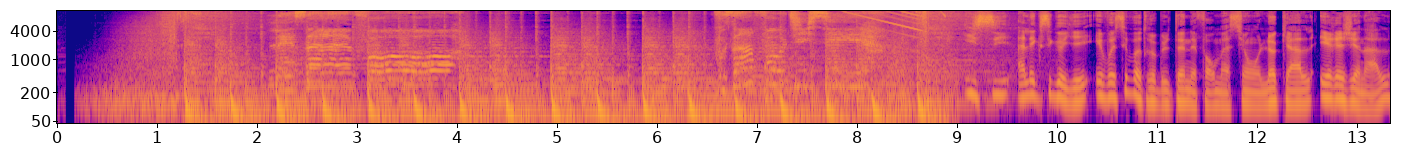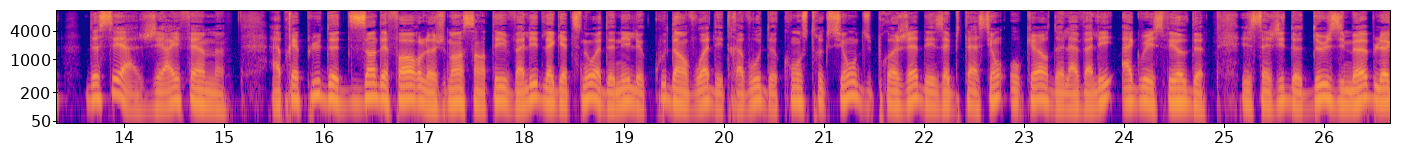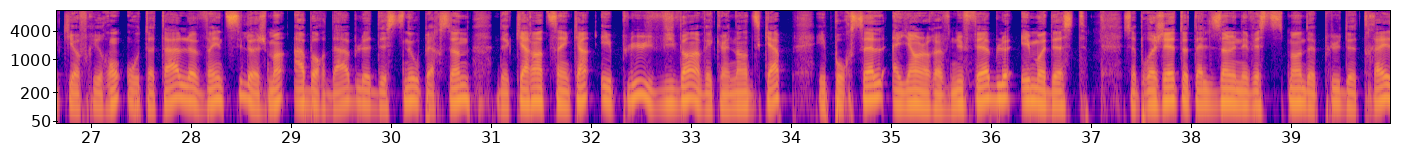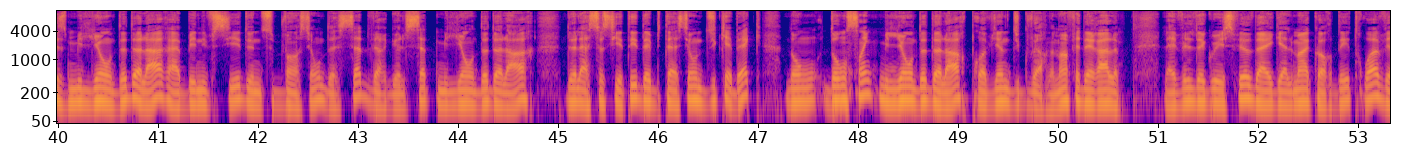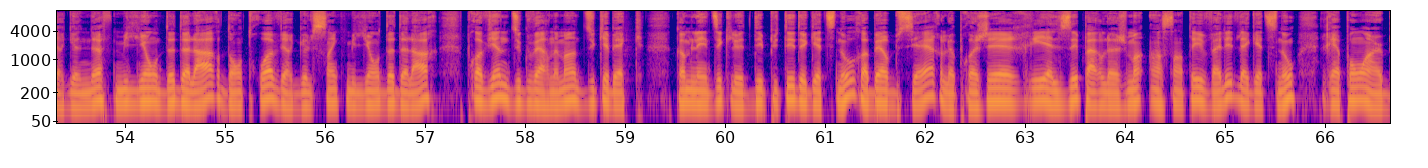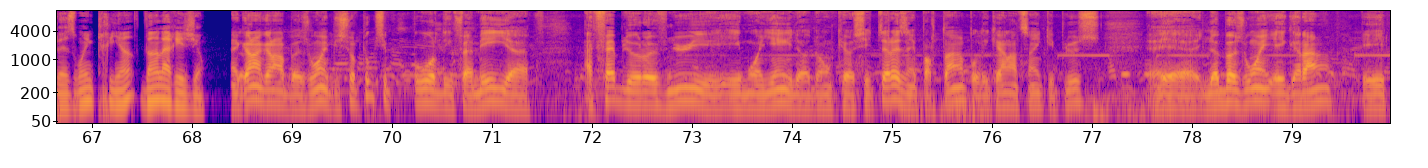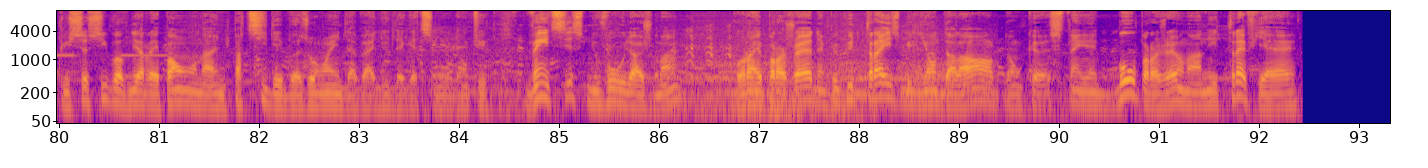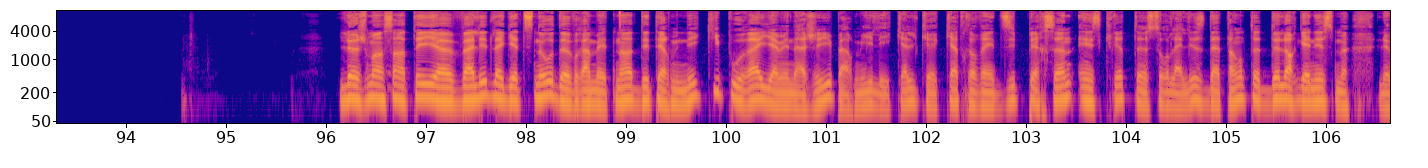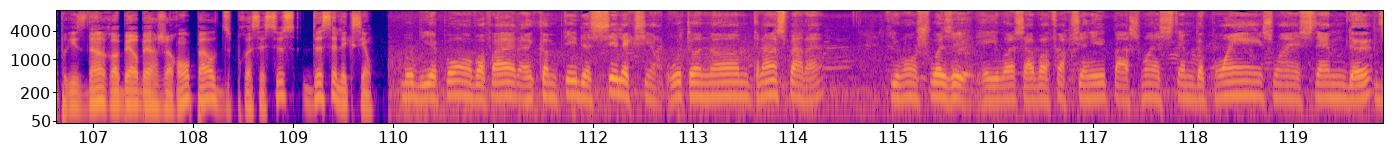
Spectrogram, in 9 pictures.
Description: Nouvelles locales - 27 Août 2024 - 10 h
